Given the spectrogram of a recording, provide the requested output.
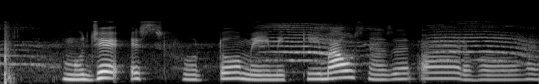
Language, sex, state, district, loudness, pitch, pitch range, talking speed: Hindi, female, Madhya Pradesh, Umaria, -19 LUFS, 250 Hz, 225-275 Hz, 110 wpm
